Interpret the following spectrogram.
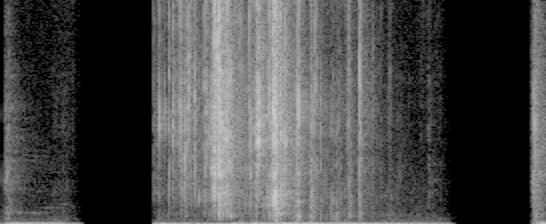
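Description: Trading cards being handled and sorted by hand, rustling and crinkling: a short rustle, a pause, then a louder crinkling stretch of about two seconds.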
